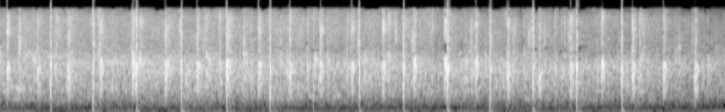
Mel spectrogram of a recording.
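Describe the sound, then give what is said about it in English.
A round of applause for graduates at a service: many hands clapping in a dense, steady patter with sharp individual claps standing out, sustained for several seconds, with no voices on top. “So let's give a big round of applause to all of our graduates.”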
